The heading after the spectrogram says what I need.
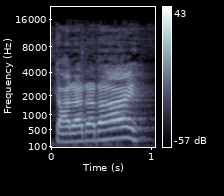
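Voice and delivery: loud fierce chant of die; aggressive yell. Real, not acted. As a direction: yell it at the enemy. Shooting a monster.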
